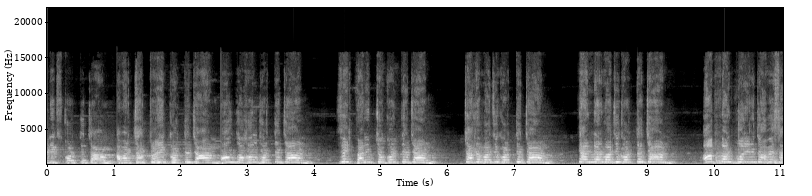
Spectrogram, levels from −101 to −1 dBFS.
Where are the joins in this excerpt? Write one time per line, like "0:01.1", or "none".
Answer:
0:01.0
0:02.5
